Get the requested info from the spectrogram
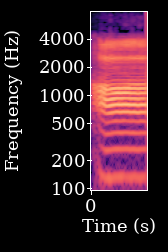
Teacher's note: আলিফ সুতরাং আলিফ মাদ্দাকে এক আলিফ পরিমাণ টান দিয়ে পড়তে হবে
